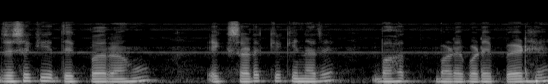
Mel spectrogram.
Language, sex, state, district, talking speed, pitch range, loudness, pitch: Hindi, male, Bihar, Kishanganj, 155 wpm, 130-150 Hz, -28 LUFS, 130 Hz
